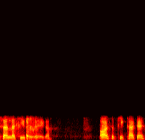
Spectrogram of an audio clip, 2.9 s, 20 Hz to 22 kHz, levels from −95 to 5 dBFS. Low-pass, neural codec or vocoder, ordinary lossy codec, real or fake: 3.6 kHz; none; Opus, 16 kbps; real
